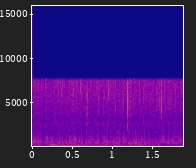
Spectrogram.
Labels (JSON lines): {"label": "biophony", "recorder": "SoundTrap 300"}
